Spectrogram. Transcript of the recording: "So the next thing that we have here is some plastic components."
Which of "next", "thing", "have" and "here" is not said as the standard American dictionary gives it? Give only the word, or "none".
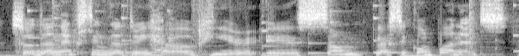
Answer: thing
